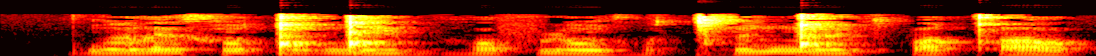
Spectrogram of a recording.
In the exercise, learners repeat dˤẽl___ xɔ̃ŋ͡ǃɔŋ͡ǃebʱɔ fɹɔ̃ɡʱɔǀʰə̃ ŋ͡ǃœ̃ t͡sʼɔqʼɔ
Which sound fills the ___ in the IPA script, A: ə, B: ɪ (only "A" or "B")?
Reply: A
